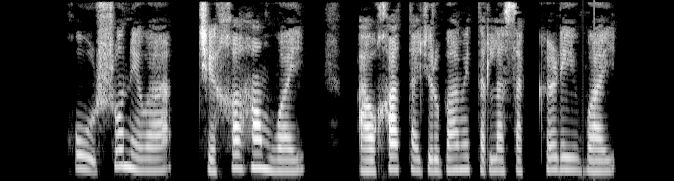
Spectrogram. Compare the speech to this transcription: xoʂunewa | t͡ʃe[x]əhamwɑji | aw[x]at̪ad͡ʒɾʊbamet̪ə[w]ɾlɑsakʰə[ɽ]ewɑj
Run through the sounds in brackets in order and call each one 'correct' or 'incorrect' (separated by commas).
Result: correct, correct, incorrect, correct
